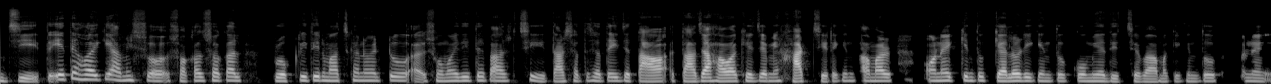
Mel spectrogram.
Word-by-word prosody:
জি। 160 - -2 0.2
তো - - -15
এতে 230 +5 +1
হয় 220 -1 +5
কি 245 - -3
আমি 195 +1 -1
স - - -20 0.3
সকাল, 155 +3 -1
সকাল 180 0 +1 0.4
প্রকৃতির 175 +4 +2
মাঝখানেও 180 +1 -2
একটু 180 +2 -3 0.2
আ - - -2 0.2
সময় 165 +1 -1
দিতে 175 +2 -1
পারছি 165 +4 -3 0.2
তার 140 0 +1
সাথে 155 +2 -6
সাথে 160 +1 -2
এই 165 - -2
যে 160 - +2
তা 145 - +5 0.4
তাজা 140 +4 +5
হাওয়া 150 +1 +6
খেয়ে 155 -2 0
যে - - +2
আমি 165 +1 -3
হাঁটছি 140 0 +4
এটা - - -5
কিন্তু 165 +1 -7
আমার 165 0 +4 0.5
অনেক 175 0 +2
কিন্তু 180 0 0 0.2
ক্যালোরি 165 +1 +5
কিন্তু 155 0 -3 0.2
কমিয়ে 155 -1 +1
দিচ্ছে, 135 +2 -6
বা - - +1
আমাকে 135 0 -8
কিন্তু 140 +1 -5 0.3
মানে 155 -1 -5
165 Hz, 195 wpm, -24 LUFS, 150-175 Hz, 0.5 s, হাওয়া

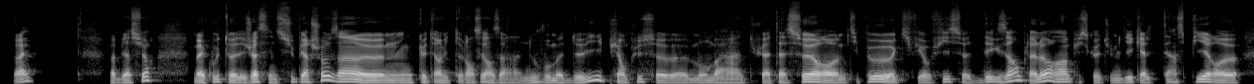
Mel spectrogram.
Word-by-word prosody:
Ouais, - - +2 0.8
bah, - - -1
bien 90 - 0
sûr. 185 - -1 0.4
Bah, - - +6
écoute, 120 -2 -4
heu, 90 - +4
déjà, 100 +7 +3
c'est 110 -6 -8
une 80 - -5
super 105 +6 -1
chose 195 - +1
hein, 125 -2 +6
hem, 90 -2 +4
que 105 - -3
tu - - -12
aies 90 - +2
envie 90 0 -2
de - - -21
te - - -7
lancer 90 -1 -2
dans 90 -2 -1
un 80 0 -5
nouveau 100 +3 -5
mode 85 -1 -2
de 90 +1 -2
vie. 185 - 0
Et - - -4
puis - - -6
en - - -1
plus, 120 -1 -8
heu, 85 -1 0
bon 85 +1 -4
ben, 80 -2 -3
tu - - -5
as - - +1
ta - - -2
sœur 120 -4 +5
un 85 -2 +3
petit 80 - -13
peu, 120 0 +3
heu, - - +1
qui - - -13
fait 95 - -8
office 120 +7 -6
heu, 85 - -3
d'exemple 115 - -1
alors 170 -8 +4
hein, 120 - +2
puisque 100 -5 -8
tu 90 - -13
me 90 - -6
dis 110 +3 -2
qu'elle 80 -6 -3
t'inspire 110 +4 0
heu, 90 -1 +2
95 Hz, 270 wpm, -24 LUFS, 85-120 Hz, 0.8 s, Bah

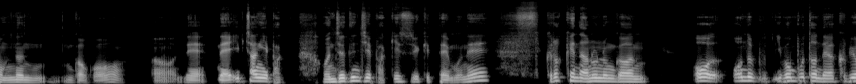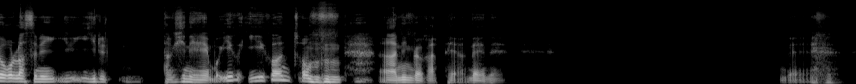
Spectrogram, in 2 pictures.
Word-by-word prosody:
없는 105 -2 +1 0.3
거고. 95 +4 -3 0.3
어 - - -6
내 100 -1 0
내 100 0 +5
입장이 145 +5 +4
바 105 - -7 0.4
언제든지 150 +6 +4
바뀔 135 -2 -5
수 125 - -4
있기 120 - -6
때문에 115 - 0 0.6
그렇게 170 +3 +1
나누는 145 -1 +5
건 130 -1 +3 0.5
어 165 -3 +6
"오늘부 165 -3 +1
이번부터 165 +1 +2
내가 140 -1 +2
급여가 155 +3 +3
올랐으니 135 -3 +3
이 140 +1 -8
일을 125 -2 -3 0.6
당신이 115 +2 -3
해." 105 -1 0
뭐 - - -6
이거 185 +2 0
이건 105 - 0
좀 145 -2 0 0.7
아닌 105 0 +1
것 95 -3 -1
같아요. - - -9
네네. 85 -2 -7 2.7
네. - - -16
135 Hz, 240 characters per minute, -24 LUFS, 105-150 Hz, 2.7 s, 어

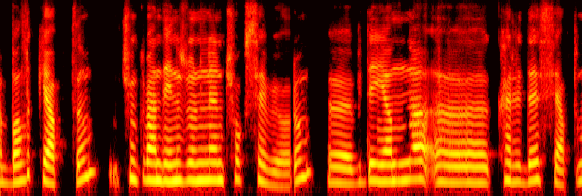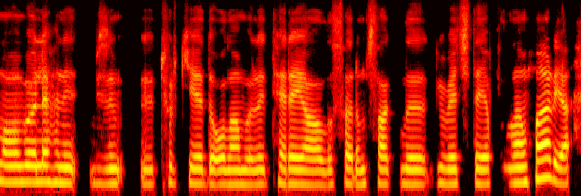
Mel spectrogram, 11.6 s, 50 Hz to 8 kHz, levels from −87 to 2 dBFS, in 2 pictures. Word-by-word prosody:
balık 200 +6 -1
yaptım. 205 - +2 0.3
Çünkü 230 -2 -3
ben 220 -1 +6
deniz 215 +1 +3
ürünlerini 220 0 +3
çok 230 +1 -5
seviyorum. 205 - -3
Eee, 185 -2 0
bir 195 - -12
de 220 - +2
yanına, 215 +2 +3
ııı, 195 -1 +1
karides 215 0 -2
yaptım 190 +4 -3
ama, 200 0 +2
böyle, 200 0 +4
hani, 190 -2 -1
bizim, 180 0 -5 0.2
ııı, 175 0 -5
Türkiye'de 180 -3 -3
olan, 170 0 +1
böyle, 170 +1 -2
tereyağlı, 170 -2 +1
sarımsaklı, 175 0 -2
güveçte 180 0 -2
yapılan 185 +2 0
var 245 0 +7
ya, 180 -4 +3
195 Hz, 150 wpm, -24 LUFS, 175-215 Hz, 0.3 s, var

